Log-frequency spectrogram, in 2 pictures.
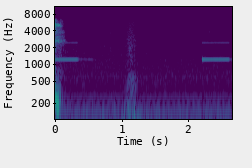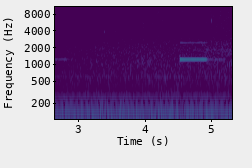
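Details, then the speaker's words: Dramatized scene: soft, evenly spaced electronic beeps from a bedside monitor over low room hum as blood pressure drops and vital signs fade; medical monitor beeping. "do that beep [ __ ] to me don't do that beeping [ __ ] to me"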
